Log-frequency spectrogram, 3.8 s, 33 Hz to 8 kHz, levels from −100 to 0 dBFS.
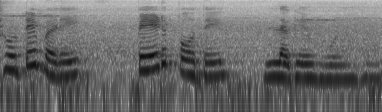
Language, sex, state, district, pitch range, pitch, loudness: Hindi, female, Madhya Pradesh, Dhar, 175-255 Hz, 190 Hz, -15 LUFS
